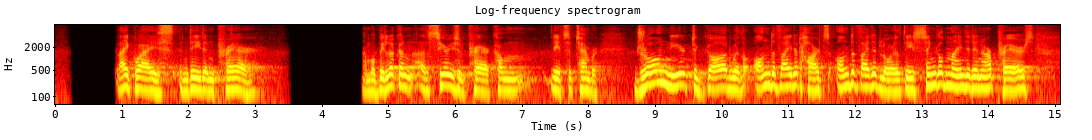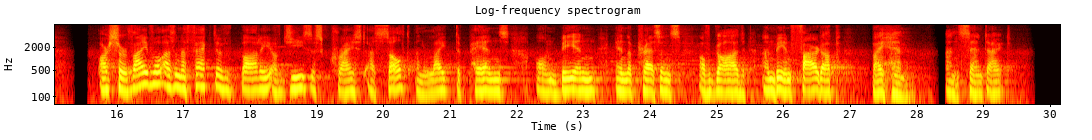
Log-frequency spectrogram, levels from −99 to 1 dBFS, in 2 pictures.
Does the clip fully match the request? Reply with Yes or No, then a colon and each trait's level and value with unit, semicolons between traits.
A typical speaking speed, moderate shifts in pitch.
No: slow, 115 wpm; average, 3.4 semitones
